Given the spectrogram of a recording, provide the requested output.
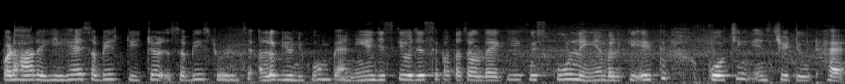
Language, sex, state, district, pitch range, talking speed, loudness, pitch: Hindi, female, Haryana, Jhajjar, 200-225 Hz, 215 wpm, -21 LUFS, 210 Hz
